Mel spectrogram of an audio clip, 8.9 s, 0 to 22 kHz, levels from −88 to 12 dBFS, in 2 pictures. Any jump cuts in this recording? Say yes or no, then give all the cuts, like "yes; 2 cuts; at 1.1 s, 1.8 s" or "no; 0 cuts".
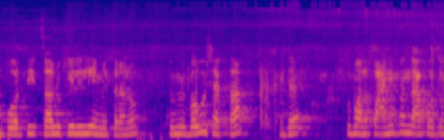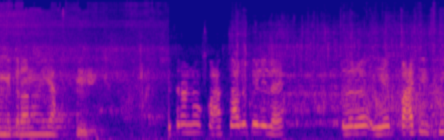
yes; 1 cut; at 6.2 s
